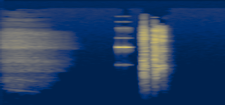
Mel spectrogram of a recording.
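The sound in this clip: A camera shutter snaps a photo of a nude person posed with an identity card: a soft breathy sigh, then a brief electronic beep and a quick double click.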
